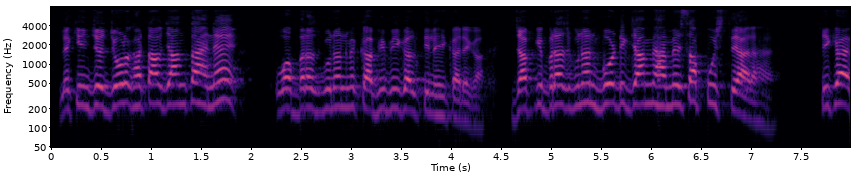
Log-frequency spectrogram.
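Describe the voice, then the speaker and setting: High-pitched male maths tutor, quizzes himself aloud, dull lo-fi sound. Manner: addresses students as "babu", asks and answers his own questions. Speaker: maths teacher. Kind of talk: classroom maths lesson. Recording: dull lo-fi recording.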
